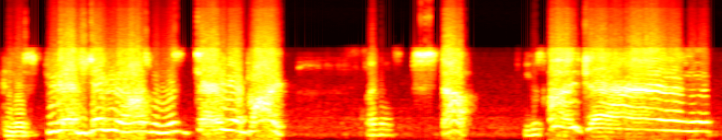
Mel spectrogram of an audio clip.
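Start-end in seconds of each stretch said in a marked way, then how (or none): 0.4-2.9 high, fast, strained wail; agonized dad. Retold or imitated. Dad on toilet begs son for hospital, agonized wail. 4.1-4.8 high, sharp stop; exasperated protest. Retold or imitated. Son to his wailing dad, exasperated. 5.5-7.1 high, drawn-out anguished cry; hammed-up wail of helplessness; agonized dad. Dad tells son he can't stop, anguished wail.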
